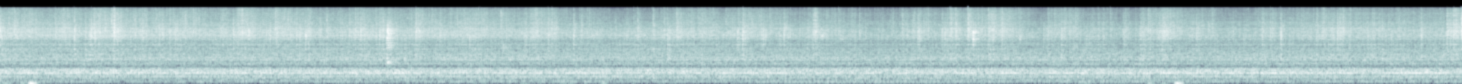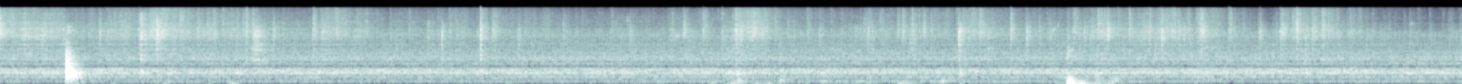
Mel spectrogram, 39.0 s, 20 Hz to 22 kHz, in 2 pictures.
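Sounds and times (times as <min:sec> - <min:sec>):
frying pan sizzling: 0:00.0 - 0:38.9
sharp knock: 0:20.4 - 0:20.6.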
